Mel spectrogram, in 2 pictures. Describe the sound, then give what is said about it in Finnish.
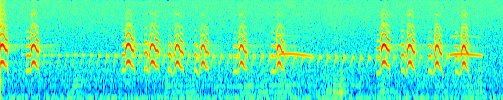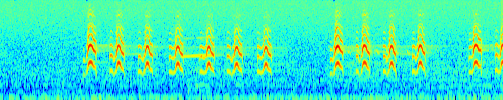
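A wader gives loud warning calls late in the June nesting season, in quick bursts of several sharp, ringing notes, each burst separated by brief pauses. No one speaks. “Toukokuussa taivas täyttyy niiden soidin äänistä ja sitten kun hiljaisempi kausi, kesäkuun hauduntakausi on lopuillaan, niin sitten taas alkaa kovempi ääni. Äänijakso, nämä varoitusäänet.”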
